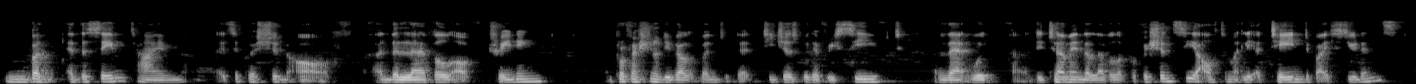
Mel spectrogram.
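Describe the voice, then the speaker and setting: A man in his forties from Singapore, an applied linguist answering interview questions in a measured way with many fillers and restarts. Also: fairly low pitch, fairly even intonation, vocal fry, a bit bright, slightly rough. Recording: dull lo-fi sound.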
